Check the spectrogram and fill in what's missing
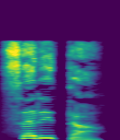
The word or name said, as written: ಸರಿತ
